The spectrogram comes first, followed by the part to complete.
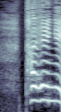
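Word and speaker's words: た: 타행에 있는 것도 이와 마찬가지로 단어의 처듬으로 왔을 때 타는 타 처듬이 아닐 때는 따에 가까운 느낌으로 발음을 하시면 되겠습니다.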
